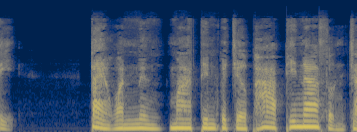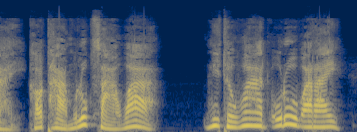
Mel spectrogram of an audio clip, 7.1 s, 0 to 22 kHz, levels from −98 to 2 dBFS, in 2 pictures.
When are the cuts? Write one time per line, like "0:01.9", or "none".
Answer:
0:01.7
0:03.8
